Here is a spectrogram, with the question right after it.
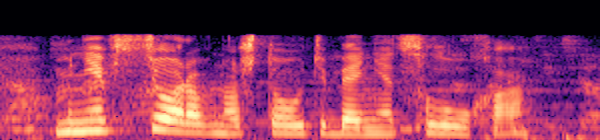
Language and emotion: Russian, angry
